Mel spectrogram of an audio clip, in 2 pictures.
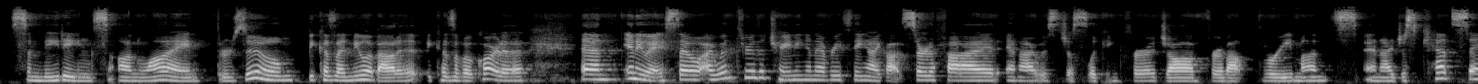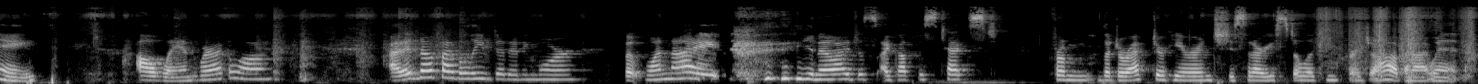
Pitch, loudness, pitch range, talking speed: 195 Hz, -19 LUFS, 170-230 Hz, 170 wpm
